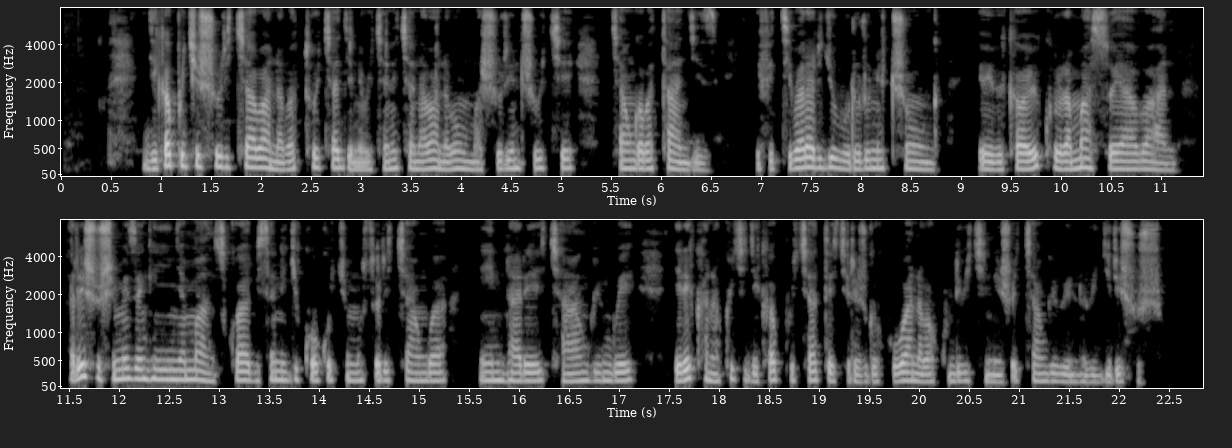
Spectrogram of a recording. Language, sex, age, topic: Kinyarwanda, female, 25-35, education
